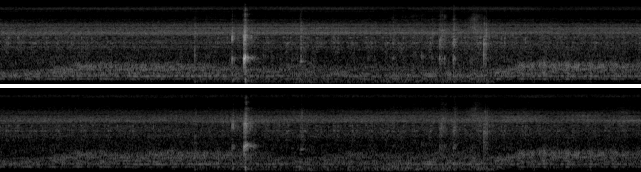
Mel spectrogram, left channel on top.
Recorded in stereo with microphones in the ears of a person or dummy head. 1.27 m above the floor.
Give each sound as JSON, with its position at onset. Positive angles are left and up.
{"t": 1.9, "sound": "chewing", "side_deg": 15, "distance_m": 0.6}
